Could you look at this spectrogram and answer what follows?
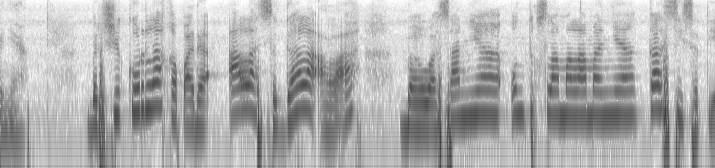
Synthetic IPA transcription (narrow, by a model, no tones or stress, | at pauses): ɲabərʃukʊrlahkəpadaʔalahsəɡala̰ʔa̰la̰hbawasanɲaunt̪ʊk̚səlamalamaɲakasɪhsət̪ia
